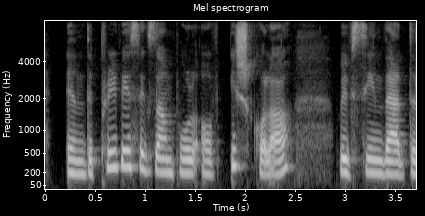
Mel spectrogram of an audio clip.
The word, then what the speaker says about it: iskola: Iskola. The letter I in Hungarian is always pronounced I, like in the English words in or thin. And the letter S in Hungarian is pronounced sh, like in shower.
